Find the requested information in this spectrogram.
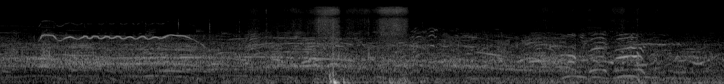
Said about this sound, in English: The crowd's getting loud. This could be a make or break play here.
